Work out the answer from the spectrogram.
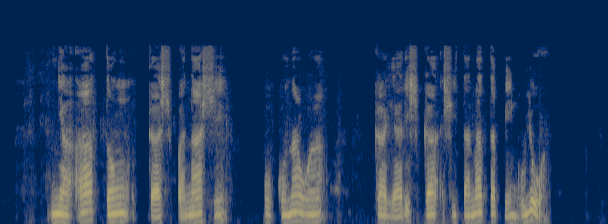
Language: Southern Pastaza Quechua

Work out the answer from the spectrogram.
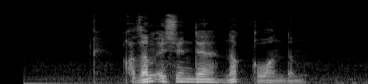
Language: Bashkir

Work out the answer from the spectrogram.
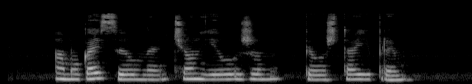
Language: Mari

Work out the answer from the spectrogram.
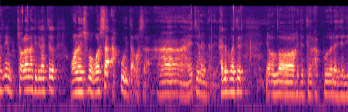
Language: Malay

